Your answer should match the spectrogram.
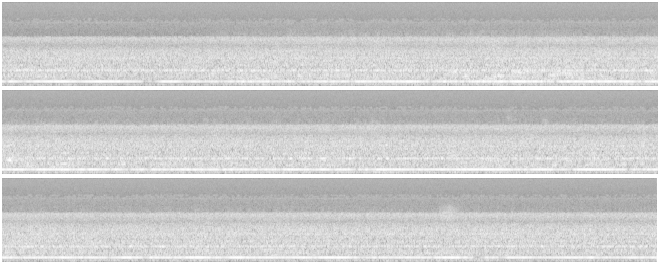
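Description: Near silence: a faint, steady, unchanging hum at a single low pitch over soft hiss.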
